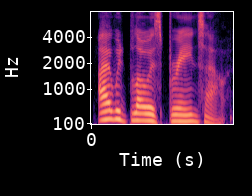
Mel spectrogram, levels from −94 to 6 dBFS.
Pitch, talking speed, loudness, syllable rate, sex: 165 Hz, 200 wpm, -14 LUFS, 3.9 syllables/s, female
